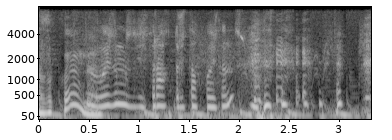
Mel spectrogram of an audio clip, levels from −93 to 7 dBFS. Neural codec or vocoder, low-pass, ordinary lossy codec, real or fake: none; 7.2 kHz; none; real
